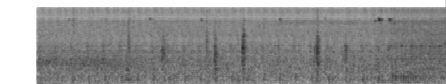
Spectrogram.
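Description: Toyota Tercel's engine idling with a steady, noisy hum, with several sharp, irregular clicks over it. The sound cuts in abruptly just after the start.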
